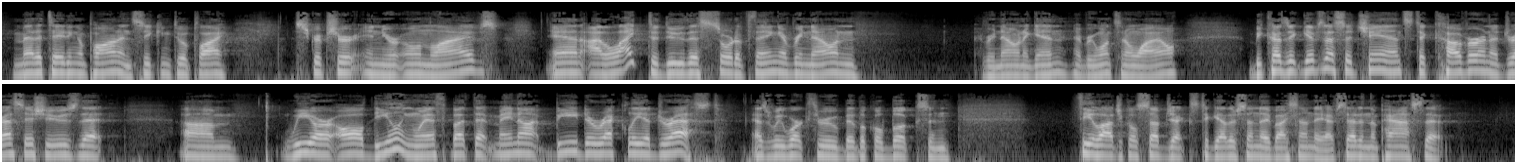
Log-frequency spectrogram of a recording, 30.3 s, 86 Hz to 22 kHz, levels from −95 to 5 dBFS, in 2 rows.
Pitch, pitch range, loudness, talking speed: 140 Hz, 130-155 Hz, -23 LUFS, 150 wpm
